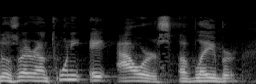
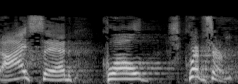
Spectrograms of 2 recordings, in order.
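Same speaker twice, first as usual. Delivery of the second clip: more forceful; 3 semitones higher, much slower than usual. Retold or imitated. Wife in labor pressing her husband, more forceful. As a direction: insist through clenched patience. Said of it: "she had to say it a little bit more forceful".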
